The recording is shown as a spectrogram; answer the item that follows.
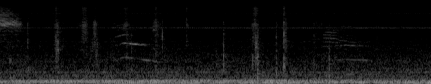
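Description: A cat meowing faintly a couple of times, short falling calls, over soft clicks and taps of tarot cards being handled and laid on the table.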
